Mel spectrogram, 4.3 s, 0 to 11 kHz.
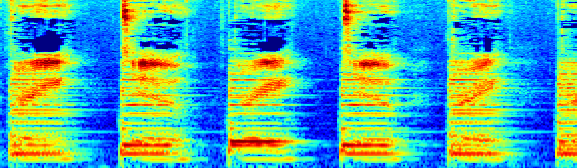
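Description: Yamaha digital piano played with the left hand: C major triad block chords stepping through their inversions, five chords struck about one every 0.8 s, each fading before the next.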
